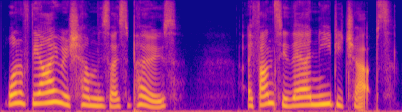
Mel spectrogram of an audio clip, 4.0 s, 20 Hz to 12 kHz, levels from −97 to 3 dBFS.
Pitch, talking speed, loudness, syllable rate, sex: 250 Hz, 195 wpm, -18 LUFS, 6.7 syllables/s, female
